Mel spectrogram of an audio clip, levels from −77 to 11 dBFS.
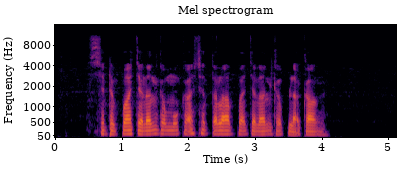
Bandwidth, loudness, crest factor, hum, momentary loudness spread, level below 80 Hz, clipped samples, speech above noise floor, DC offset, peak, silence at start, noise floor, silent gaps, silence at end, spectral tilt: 11.5 kHz; -23 LUFS; 22 dB; none; 8 LU; -54 dBFS; under 0.1%; 44 dB; under 0.1%; -2 dBFS; 0.55 s; -66 dBFS; none; 1.05 s; -6.5 dB/octave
